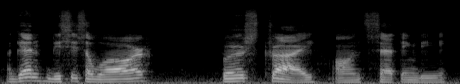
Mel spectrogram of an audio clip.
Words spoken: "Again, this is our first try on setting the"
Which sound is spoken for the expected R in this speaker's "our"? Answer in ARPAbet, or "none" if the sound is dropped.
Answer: R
